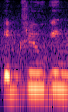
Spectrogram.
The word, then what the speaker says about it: intriguing: Intriguing means fascinating and curious. No, the pronunciation of this word is, children, intriguing. Intriguing.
